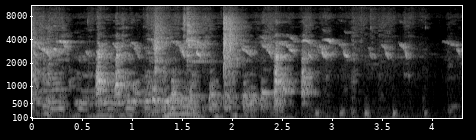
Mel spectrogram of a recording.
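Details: In the morning, a rooster that is a Pelung–Bangkok–laughing chicken cross gives a choppy, rapid crow of harsh, stuttering syllables amid clucking from other chickens.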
